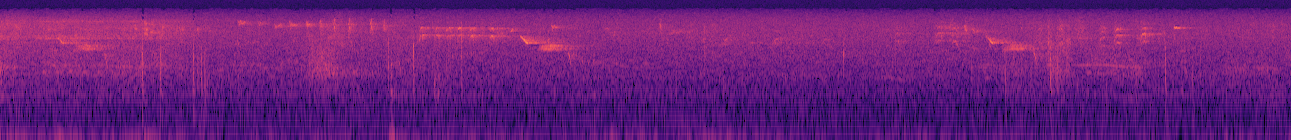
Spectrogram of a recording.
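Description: Birds calling in eucalypt rainforest canopy. One call repeats three times: a held high whistle ending in a sharp downward snap, among short high chirps, over a faint low rumble. A single sharp knock comes about four seconds in.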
